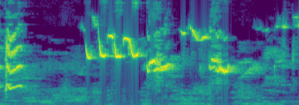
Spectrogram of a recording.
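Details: Orange-headed thrush song: a short low note, a pause, then high, quick, squeaky twitters and thin whistled slurs running on for about three seconds.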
